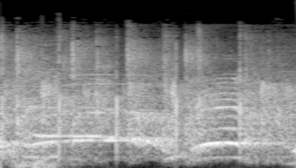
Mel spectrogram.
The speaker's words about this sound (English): A little round of applause, everybody.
